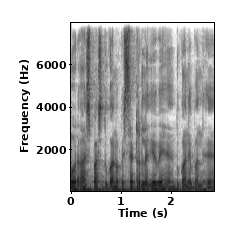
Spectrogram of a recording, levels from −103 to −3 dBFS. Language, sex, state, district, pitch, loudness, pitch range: Hindi, male, Haryana, Charkhi Dadri, 115 Hz, -17 LUFS, 110-120 Hz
